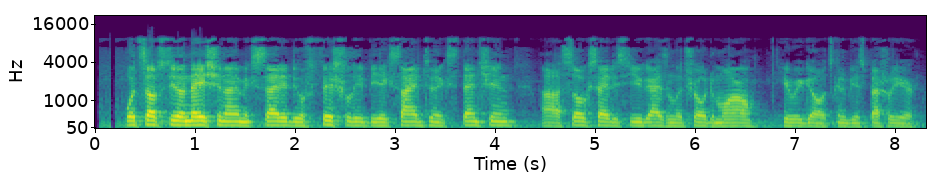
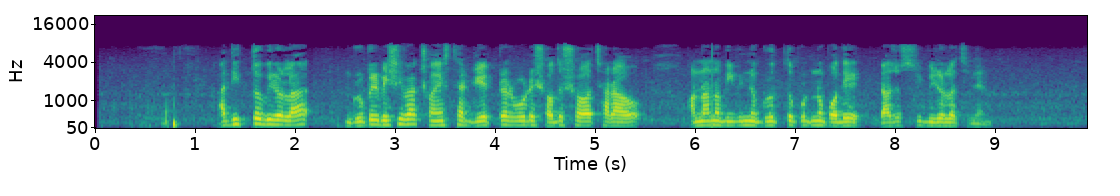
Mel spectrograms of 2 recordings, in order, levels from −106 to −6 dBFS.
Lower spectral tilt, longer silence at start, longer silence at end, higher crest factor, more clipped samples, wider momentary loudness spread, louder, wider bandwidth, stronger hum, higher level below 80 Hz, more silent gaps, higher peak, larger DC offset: about the same, -6 dB/octave vs -6 dB/octave; second, 0.05 s vs 0.65 s; second, 0.1 s vs 0.95 s; about the same, 18 dB vs 16 dB; neither; about the same, 11 LU vs 11 LU; about the same, -18 LUFS vs -18 LUFS; first, 10 kHz vs 7.8 kHz; neither; first, -50 dBFS vs -56 dBFS; neither; about the same, 0 dBFS vs -2 dBFS; neither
